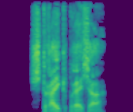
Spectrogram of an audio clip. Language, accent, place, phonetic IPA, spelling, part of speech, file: German, Germany, Berlin, [ˈʃtʁaɪ̯kˌbʁɛçɐ], Streikbrecher, noun, De-Streikbrecher.ogg
- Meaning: strikebreaker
